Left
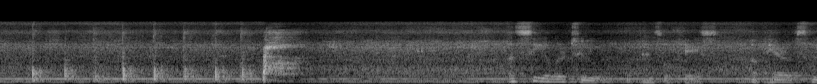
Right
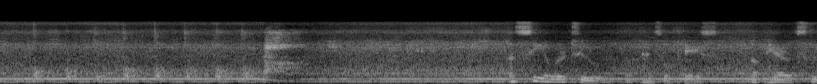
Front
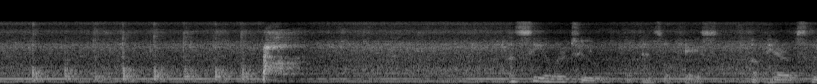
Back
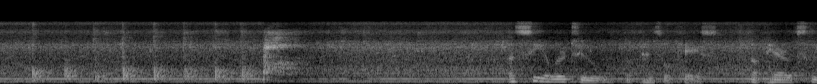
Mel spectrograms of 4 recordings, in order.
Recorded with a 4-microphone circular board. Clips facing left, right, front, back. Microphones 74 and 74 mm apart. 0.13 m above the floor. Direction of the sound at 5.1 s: 130° right.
